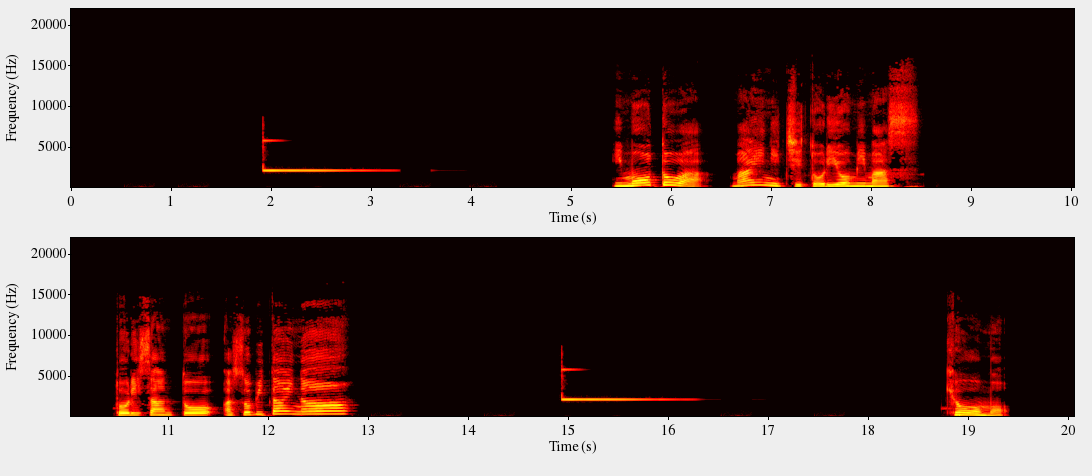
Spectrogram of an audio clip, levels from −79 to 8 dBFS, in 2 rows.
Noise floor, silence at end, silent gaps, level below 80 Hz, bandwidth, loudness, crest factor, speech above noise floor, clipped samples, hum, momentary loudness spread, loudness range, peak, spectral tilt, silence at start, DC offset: -83 dBFS; 0.7 s; none; -48 dBFS; 15.5 kHz; -19 LUFS; 20 dB; 65 dB; under 0.1%; none; 14 LU; 9 LU; -4 dBFS; -5 dB/octave; 1.9 s; under 0.1%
